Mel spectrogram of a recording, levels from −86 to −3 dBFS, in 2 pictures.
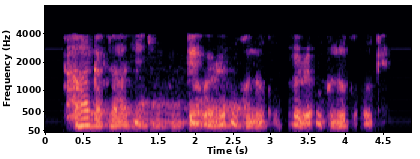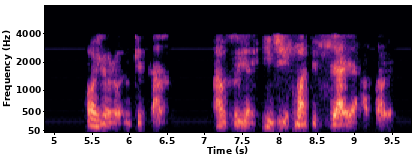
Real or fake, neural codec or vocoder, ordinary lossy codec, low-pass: fake; vocoder, 22.05 kHz, 80 mel bands, HiFi-GAN; AAC, 16 kbps; 7.2 kHz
